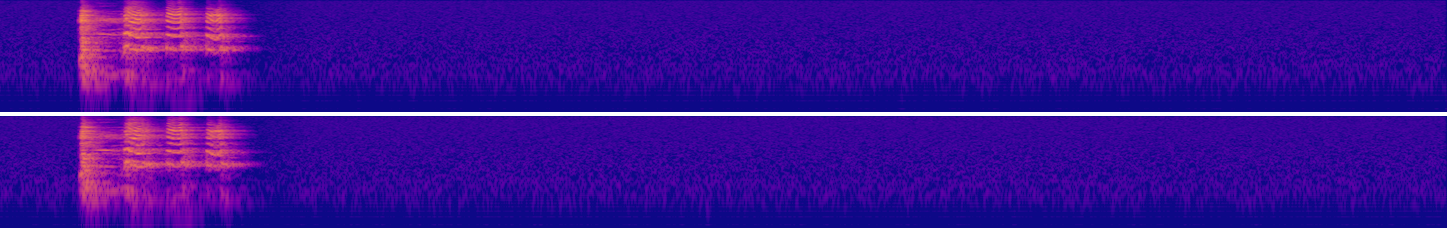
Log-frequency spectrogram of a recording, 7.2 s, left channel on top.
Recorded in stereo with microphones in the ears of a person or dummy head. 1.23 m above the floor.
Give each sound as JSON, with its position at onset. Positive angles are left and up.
{"t": 0.4, "sound": "laughter", "side_deg": 25, "distance_m": 1.3}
